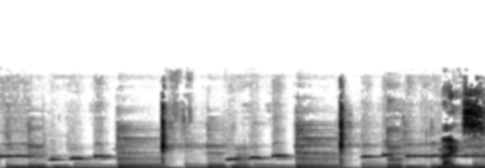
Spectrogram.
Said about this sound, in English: Oh, yeah, there it is. Yeah, that's nice. You know, there should be more whistling in video game soundtracks.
